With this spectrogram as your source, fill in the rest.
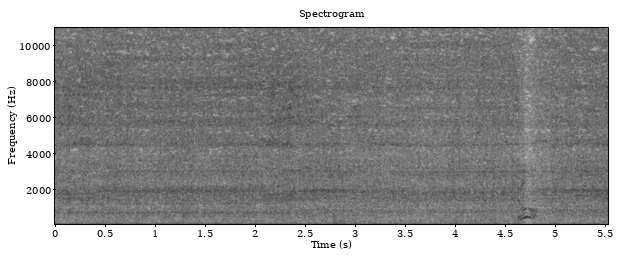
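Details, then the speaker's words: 1959 Dodge D-300 farm truck with a worn 318 V8, fires right up after sitting for months once a new solenoid and wiring fix are in; steady, even low thump at idle with no misses, knocks or squeals. "all right this thing's back in Action yep on man right it's been sitting for months fires right"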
